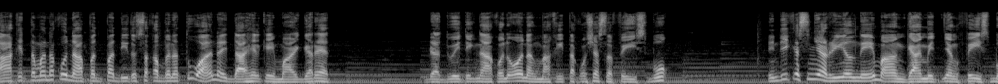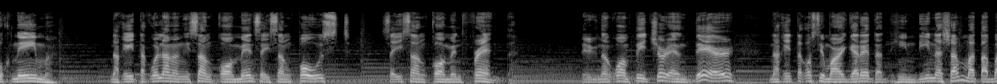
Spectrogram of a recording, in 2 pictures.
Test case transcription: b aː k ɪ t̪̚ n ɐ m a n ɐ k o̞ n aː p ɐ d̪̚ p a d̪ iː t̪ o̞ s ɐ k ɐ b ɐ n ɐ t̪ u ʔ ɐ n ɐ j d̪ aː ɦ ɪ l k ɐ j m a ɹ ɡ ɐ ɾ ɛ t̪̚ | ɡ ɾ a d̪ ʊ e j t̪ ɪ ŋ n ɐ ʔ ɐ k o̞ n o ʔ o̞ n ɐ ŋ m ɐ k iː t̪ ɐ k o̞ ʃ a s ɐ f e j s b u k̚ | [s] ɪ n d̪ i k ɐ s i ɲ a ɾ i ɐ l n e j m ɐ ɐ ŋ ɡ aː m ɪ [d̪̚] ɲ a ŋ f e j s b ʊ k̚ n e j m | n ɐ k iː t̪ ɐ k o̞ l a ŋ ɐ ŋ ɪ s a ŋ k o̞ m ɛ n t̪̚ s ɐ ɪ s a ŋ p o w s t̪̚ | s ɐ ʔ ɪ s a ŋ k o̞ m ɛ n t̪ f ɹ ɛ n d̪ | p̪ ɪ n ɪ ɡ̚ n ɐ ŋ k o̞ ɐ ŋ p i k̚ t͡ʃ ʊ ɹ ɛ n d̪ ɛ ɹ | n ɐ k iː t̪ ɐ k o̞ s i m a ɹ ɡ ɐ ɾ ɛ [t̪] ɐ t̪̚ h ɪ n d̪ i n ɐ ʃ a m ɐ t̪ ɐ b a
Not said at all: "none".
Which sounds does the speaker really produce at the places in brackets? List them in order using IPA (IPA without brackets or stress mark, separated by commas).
h, t̪̚, t̪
